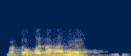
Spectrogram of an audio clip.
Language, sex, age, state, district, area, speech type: Bodo, male, 30-45, Assam, Kokrajhar, urban, conversation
